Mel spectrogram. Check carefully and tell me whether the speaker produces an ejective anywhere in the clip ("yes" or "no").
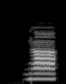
no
